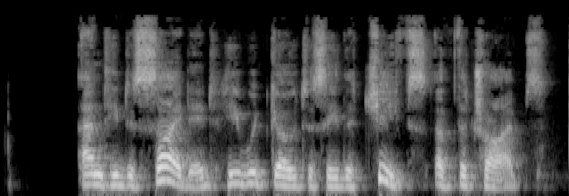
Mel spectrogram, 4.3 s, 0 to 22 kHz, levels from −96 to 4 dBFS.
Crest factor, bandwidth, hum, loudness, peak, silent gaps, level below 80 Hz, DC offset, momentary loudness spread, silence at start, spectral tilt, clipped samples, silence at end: 16 dB; 16 kHz; none; -21 LUFS; -4 dBFS; none; -60 dBFS; under 0.1%; 8 LU; 0.6 s; -4 dB/octave; under 0.1%; 0.2 s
